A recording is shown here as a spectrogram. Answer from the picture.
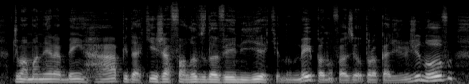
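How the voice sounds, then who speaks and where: A man with a medium pitch talks with lively intonation. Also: very clean recording, silent background. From Brazil, Pará. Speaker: physician lecturer. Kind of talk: lecture. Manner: casual, animated.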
